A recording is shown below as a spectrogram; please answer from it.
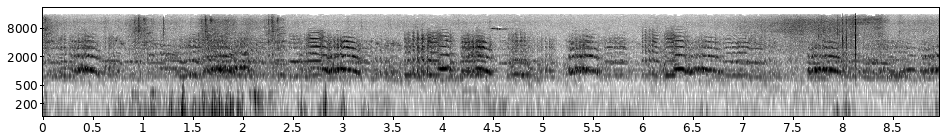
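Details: A flock of common cranes returning to their roost gives loud, rolling, trumpeting calls that overlap continuously in a steady chorus, with a faint low rumble underneath.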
